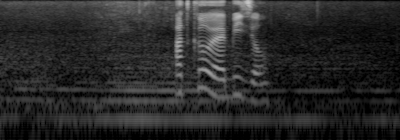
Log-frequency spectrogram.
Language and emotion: Russian, neutral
